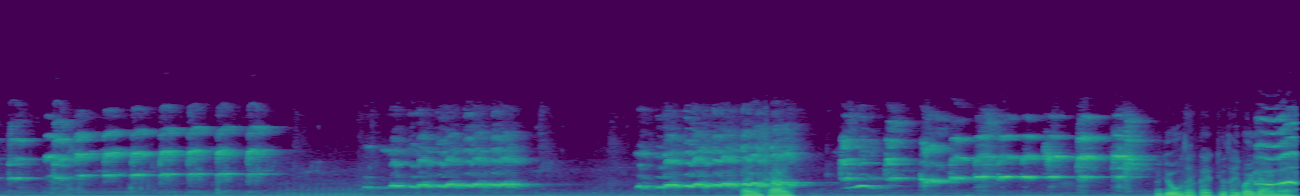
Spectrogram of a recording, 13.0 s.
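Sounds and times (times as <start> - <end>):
koel calling: 6.4 - 11.6, 12.5 - 13.0.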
